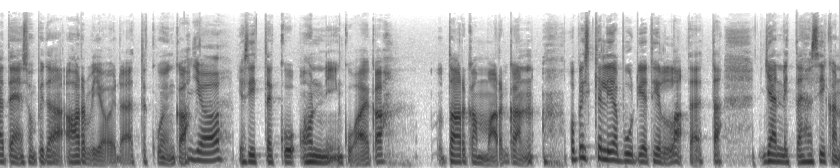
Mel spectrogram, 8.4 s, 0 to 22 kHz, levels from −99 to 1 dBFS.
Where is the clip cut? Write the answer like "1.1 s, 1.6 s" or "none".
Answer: 2.3 s, 6.9 s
